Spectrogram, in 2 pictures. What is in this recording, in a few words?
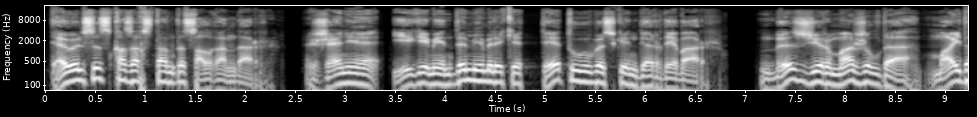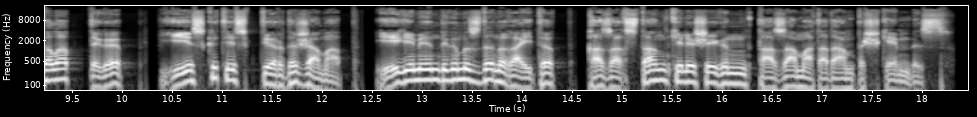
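kazak male narration; voice demos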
